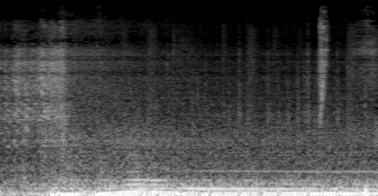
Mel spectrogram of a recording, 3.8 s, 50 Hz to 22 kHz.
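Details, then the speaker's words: Buick Grand National after Turbo Tweak injector and chip kit and 1987 ECM swap, IAC and TPS readjusted: low, steady, even rumble holding idle off the gas without hunting or dipping; check engine light on, normal idle. "is not on the gas it's able to hold that idle just fine"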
